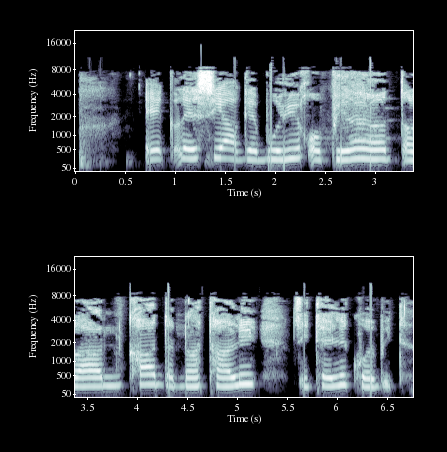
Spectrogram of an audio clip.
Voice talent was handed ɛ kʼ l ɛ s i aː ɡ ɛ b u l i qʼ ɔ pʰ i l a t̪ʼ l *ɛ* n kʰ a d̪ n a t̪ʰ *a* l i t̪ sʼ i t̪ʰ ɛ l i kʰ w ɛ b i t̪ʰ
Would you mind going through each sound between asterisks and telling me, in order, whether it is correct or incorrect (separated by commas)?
incorrect, correct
